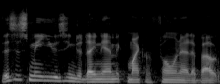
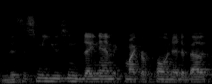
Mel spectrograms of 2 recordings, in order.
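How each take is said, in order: First: The voice is recorded about one foot away. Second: The voice is recorded about three feet away. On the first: "at about one feet away" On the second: "at about three feet away"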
